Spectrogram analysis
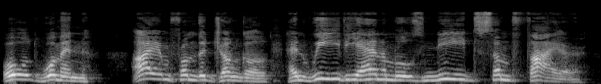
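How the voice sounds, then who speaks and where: A woman voicing a brave, earnest male antelope who makes loud, solemn pledges. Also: fairly low pitch, very animated, takes it slowly, full character voice.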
